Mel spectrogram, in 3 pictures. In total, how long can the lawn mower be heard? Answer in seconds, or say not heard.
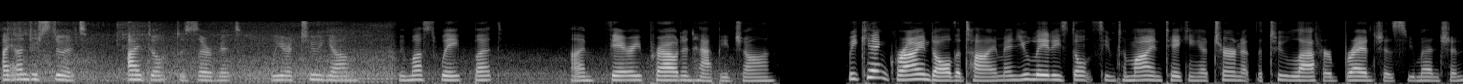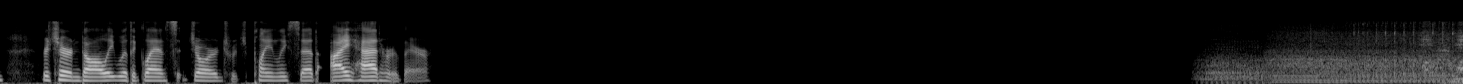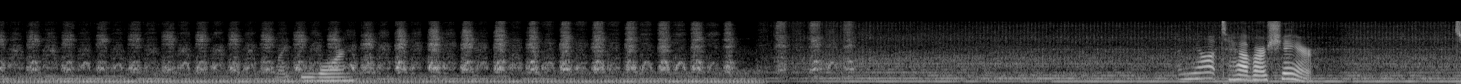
25 s.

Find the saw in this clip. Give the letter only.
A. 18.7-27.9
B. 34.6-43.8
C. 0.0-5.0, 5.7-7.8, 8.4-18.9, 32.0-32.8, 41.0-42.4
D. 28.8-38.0
D.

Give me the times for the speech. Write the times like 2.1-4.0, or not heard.
0.0-5.0, 5.7-7.8, 8.4-18.9, 32.0-32.8, 41.0-42.4.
